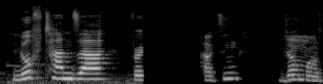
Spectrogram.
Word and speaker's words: Lufthansa: In English, people usually say Lufthansa, but in German, we say Lufthansa. So the emphasis is on the first syllable, Lufthansa.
